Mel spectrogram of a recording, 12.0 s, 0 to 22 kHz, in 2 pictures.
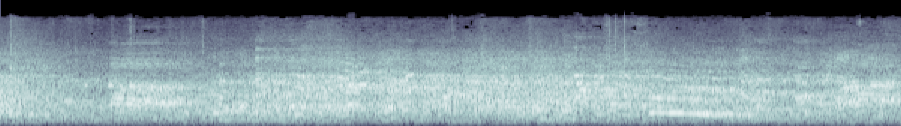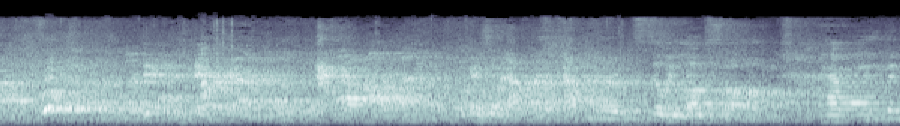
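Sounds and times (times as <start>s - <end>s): group of people laughing: 0.0s - 10.1s.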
